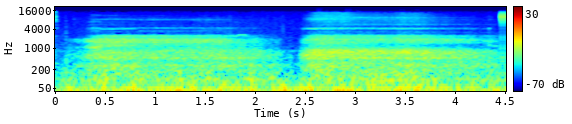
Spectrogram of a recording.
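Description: Deep breathing during a slow flow yoga class, with a long, loud, close inhale followed after a brief break by a forceful exhale, slightly nasal and breathy, with no words spoken.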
